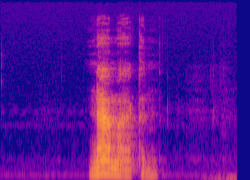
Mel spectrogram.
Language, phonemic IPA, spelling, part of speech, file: Dutch, /ˈnaːmaːkə(n)/, namaken, verb, Nl-namaken.ogg
- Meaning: 1. to create copies or additional specimens of (e.g. a spare) 2. to create in imitation, to counterfeit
